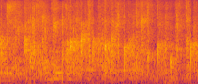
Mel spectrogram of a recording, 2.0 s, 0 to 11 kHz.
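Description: A round of audience applause at a 2006 tribute gathering, heard as a continuous wash of clapping at moderate distance with voices mixed in.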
